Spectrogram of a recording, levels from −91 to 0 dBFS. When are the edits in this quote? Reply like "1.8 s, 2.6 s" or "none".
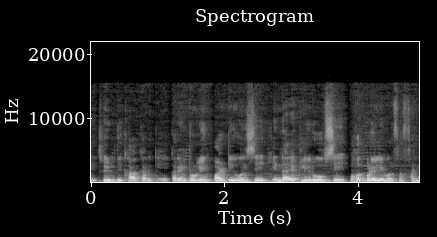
1.0 s, 2.7 s, 3.8 s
